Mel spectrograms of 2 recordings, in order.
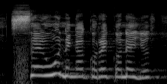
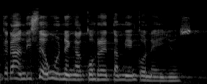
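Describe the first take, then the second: First: Higher, louder, faster restatement; lively emphatic echo; excited repeat. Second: Said in the usual way. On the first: Real, not acted. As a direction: repeat it with a spark of delight.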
